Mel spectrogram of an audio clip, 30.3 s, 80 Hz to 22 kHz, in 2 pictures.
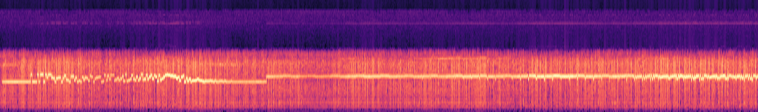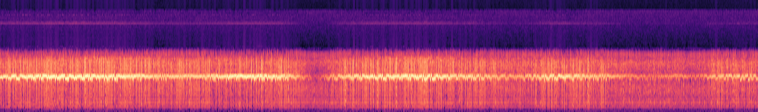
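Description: Shortwave VOA Radiogram digital broadcast received in AM on a Kenwood TS-480SAT, heard through heavy static. For the first few seconds warbling MFSK32 data tones finish a line of text. About five seconds in, a steady tone with a fluttering pattern beneath it takes over as an MFSK picture transmission begins, and it fades briefly about two-thirds of the way through.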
